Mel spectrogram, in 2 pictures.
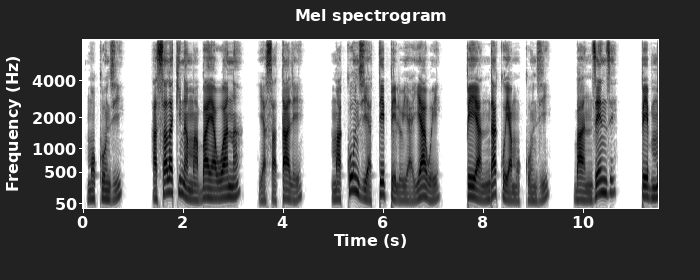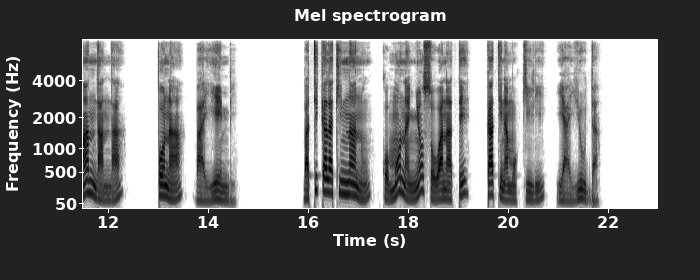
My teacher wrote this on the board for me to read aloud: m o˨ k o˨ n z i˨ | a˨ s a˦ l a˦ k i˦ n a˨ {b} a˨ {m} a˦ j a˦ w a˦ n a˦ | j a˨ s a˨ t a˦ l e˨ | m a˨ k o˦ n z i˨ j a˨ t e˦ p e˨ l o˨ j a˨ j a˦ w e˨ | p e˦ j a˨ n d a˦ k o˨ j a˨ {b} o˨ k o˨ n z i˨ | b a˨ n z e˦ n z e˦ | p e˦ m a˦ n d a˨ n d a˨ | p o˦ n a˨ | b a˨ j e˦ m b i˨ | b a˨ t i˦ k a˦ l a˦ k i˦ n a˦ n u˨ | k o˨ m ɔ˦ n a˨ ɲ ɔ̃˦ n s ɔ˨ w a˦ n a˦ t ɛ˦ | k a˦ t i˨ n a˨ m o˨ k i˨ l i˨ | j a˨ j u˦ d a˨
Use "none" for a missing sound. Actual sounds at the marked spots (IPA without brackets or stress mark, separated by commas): m, b, m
